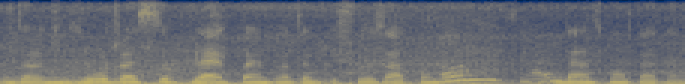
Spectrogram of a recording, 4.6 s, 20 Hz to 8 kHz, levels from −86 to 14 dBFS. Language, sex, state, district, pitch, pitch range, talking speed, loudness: Kannada, female, Karnataka, Raichur, 235 Hz, 220-250 Hz, 155 wpm, -15 LUFS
